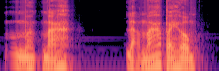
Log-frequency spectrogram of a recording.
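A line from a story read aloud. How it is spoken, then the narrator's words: Stammering. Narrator (Vietnamese): Bà lắp bắp nói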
